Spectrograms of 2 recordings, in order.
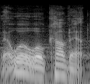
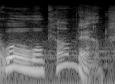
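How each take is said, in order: First: Said in the usual way. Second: Pitched high, soothing whoa; high mock soothing; calming down. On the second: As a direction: lift the whoa high and ease them down. Calming an overreacting person.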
